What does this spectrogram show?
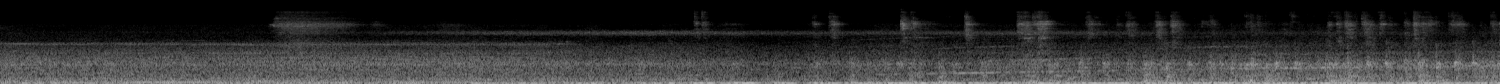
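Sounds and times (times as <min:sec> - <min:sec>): train rumbling on track: 0:00.0 - 0:15.0
wheels rattling on track: 0:06.9 - 0:15.0.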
